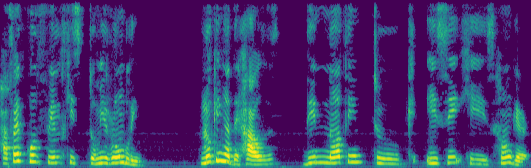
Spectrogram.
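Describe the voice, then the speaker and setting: A woman reading a fairy tale aloud for children, slow, gentle and expressive. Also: high voice. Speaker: storyteller.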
